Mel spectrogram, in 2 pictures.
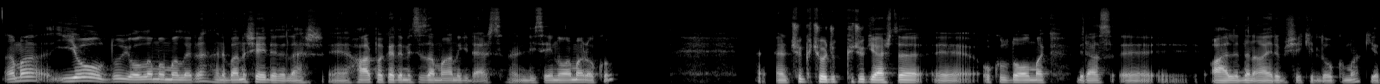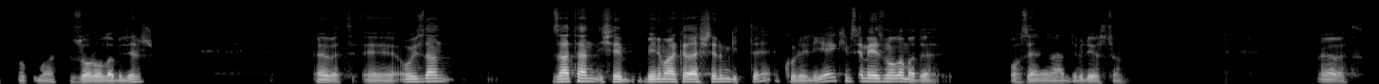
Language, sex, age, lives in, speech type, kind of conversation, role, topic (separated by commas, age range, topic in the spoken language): Turkish, male, 30-34, Portugal, conversation, unstructured, none, Eğitim hayatında en çok sevdiğin ders hangisi?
